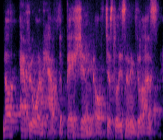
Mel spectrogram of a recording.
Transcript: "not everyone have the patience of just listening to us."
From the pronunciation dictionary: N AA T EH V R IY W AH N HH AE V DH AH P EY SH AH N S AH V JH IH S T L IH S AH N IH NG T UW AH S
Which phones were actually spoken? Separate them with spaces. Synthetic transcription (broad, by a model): N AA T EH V R IY W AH N HH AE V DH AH P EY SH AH N AH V JH IH S T L IH S AH N IH NG T UW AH S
